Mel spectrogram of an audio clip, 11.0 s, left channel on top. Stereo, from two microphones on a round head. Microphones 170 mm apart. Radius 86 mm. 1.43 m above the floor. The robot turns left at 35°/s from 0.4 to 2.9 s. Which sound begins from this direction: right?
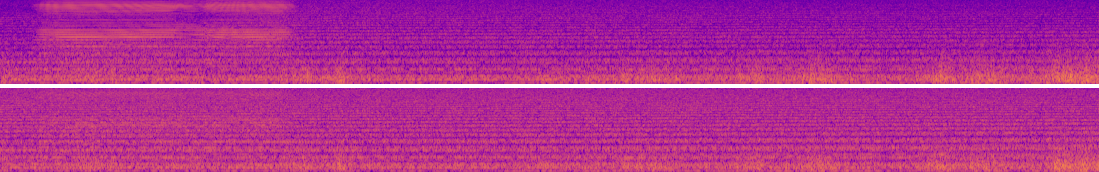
A drone, at 0.0 s.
